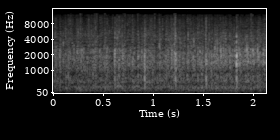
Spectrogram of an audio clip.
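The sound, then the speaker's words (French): A crowd applauds steadily after a speaker's words in Greek, a dense wash of many hands clapping at an even, moderate level with no voices on top, holding constant throughout. “Je ne sais pas, mesdames et messieurs, si je dois prendre vos applaudissements comme un soulagement que je m'arrête de parler en grec ou un remerciement de cet essai.”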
